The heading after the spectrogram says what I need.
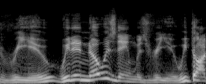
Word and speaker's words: Ryu: so there you go Japanese pronunciation of that is Ru one syllable that was very close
